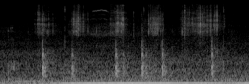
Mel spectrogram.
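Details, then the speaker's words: Toyota Landcruiser 80 Series electric window regulator motor gearbox opened and turned by hand: rough, irregular ratcheting clicks and scraping, gritty and grinding inside; a missing gear tooth was also found. "You can hear it gritty and grinding."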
